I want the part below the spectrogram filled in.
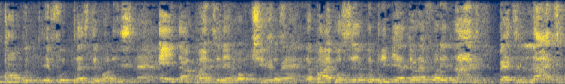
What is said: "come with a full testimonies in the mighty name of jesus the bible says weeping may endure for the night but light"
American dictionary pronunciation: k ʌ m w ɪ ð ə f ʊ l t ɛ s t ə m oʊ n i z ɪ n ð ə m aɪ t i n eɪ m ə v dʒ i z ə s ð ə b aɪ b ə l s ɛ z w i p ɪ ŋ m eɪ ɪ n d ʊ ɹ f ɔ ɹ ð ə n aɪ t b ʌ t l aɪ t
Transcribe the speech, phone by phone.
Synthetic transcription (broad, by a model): k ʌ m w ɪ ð ə f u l t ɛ s t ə m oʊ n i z ɪ n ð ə m aɪ t i n eɪ m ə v dʒ i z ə s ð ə b aɪ b ə l s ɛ w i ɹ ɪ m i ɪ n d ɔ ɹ f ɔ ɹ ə n aɪ t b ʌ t l aɪ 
